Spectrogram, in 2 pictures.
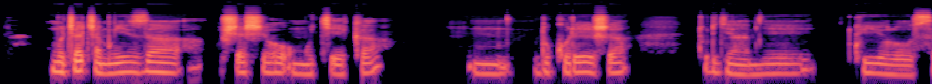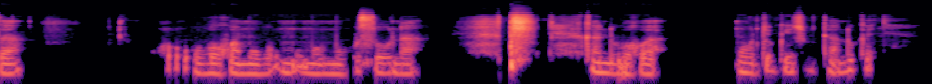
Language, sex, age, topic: Kinyarwanda, male, 25-35, government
